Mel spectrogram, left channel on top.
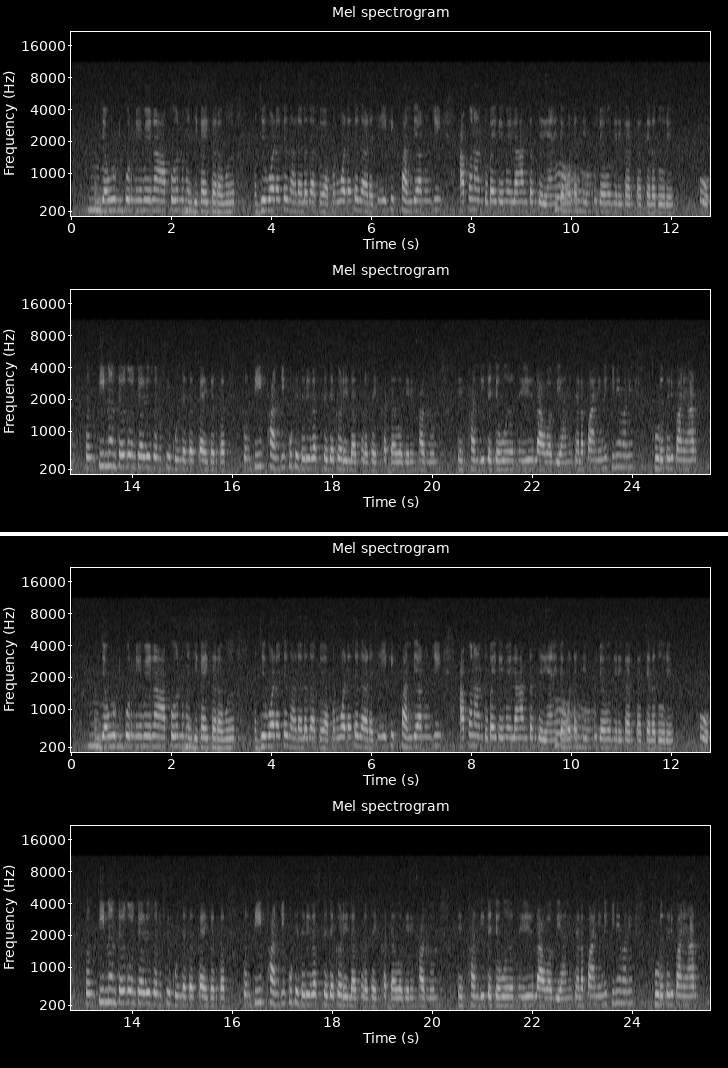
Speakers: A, on the left; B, on the right.
A: हम्म
B: ज्या वट
A: हम्म
B: पौर्णिमेला आपण म्हणजे काय कराव म्हणे वडाच्या झाडाला जातोय आपण वडाच्या झाडाची ते आणून जे आपण आणतो काही काही महिला आणतात घरी आणि
A: हो
B: त्या वटाची
A: हो
B: पूजा. पूजा वगैरे करतात त्याला दोरेव हो पण ती नंतर दोन चार दिवसांनी फेकून देतात काय करतात पण ती फांदी कुठेतरी रस्त्याच्या कडेला थोडास एक खड्डा वगैरे खांदून ती फांदी त्या त्यामुळे ती लावावी आणि त्यालापाणी निती नियमाने थोडं तरी पाणी अ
